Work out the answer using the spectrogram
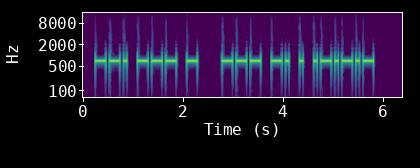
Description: Morse code, heard as a keyed tone, about 17 wpm, 700 Hz. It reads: GOT ONE.
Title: Sentences from Top 300 Words and Abbreviations 17wpm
